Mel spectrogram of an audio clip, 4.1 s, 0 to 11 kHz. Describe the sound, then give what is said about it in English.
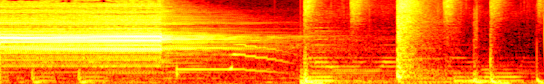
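A harsh, steady two-minute warning buzzer blares for just over a second and cuts off, leaving a fading tone followed by a few sharp, noisy bursts and thumps. “The 2-minute warning.”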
